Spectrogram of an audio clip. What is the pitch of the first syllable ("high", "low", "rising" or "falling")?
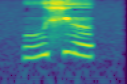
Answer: rising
